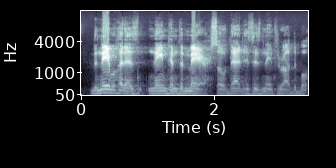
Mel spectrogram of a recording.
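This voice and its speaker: There is audible room echo around a man's bright, sharp-toned voice. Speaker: poet. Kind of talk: poetry reading. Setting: stage with audience.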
